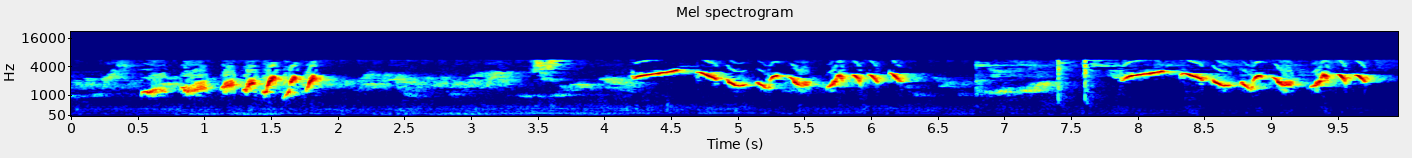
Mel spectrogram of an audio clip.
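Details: A White-rumped shama sings in a lure recording meant to get caged birds singing: sweeping rising-and-falling whistled phrases mixed with rapid trills, delivered in long bouts separated by short quieter gaps.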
